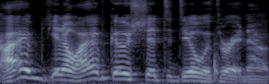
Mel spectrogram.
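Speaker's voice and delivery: put-on pissed-off outburst. Retelling how a woman reacted when interrupted: imitating someone pissed off. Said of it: "gets all pissed off".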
